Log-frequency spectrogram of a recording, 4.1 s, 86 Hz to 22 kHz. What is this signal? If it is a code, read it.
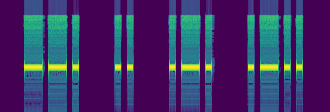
Morse code, heard as a keyed tone, about 16 wpm, spaced as for 11 wpm, 800 Hz. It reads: GIRL
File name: Alphabetical / Alphabetical mp3s / Gs @10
